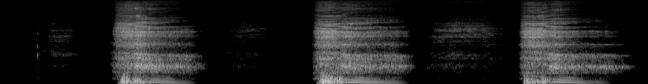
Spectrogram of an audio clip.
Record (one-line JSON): {"exhalation_length": "6.5 s", "exhalation_amplitude": 17750, "exhalation_signal_mean_std_ratio": 0.49, "survey_phase": "beta (2021-08-13 to 2022-03-07)", "age": "45-64", "gender": "Male", "wearing_mask": "No", "symptom_none": true, "smoker_status": "Never smoked", "respiratory_condition_asthma": false, "respiratory_condition_other": false, "recruitment_source": "REACT", "submission_delay": "1 day", "covid_test_result": "Negative", "covid_test_method": "RT-qPCR"}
